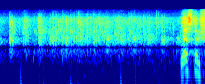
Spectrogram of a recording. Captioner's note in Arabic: تصفيق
